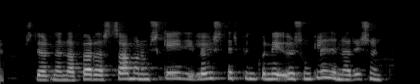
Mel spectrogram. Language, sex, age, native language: Icelandic, male, 30-39, Icelandic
